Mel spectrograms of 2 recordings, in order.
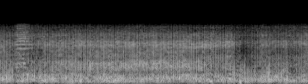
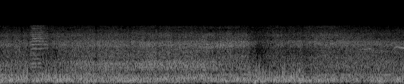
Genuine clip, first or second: second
